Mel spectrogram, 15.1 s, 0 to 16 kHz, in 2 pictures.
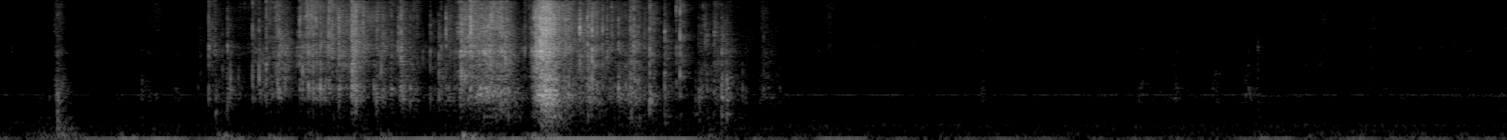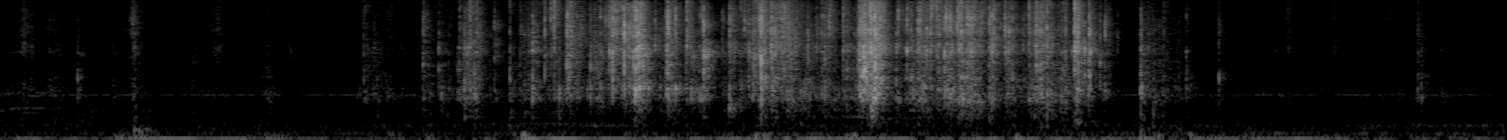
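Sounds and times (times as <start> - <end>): wrapper tearing and crinkling: 1.0 - 3.8, 9.6 - 13.3.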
